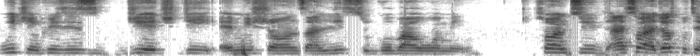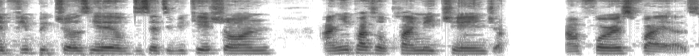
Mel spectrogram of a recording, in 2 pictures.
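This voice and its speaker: A woman's voice at a fairly quick pace, with fairly even intonation. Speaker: medical doctor and climate-health expert. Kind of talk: webinar presentation. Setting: online video call webinar. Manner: fast.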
